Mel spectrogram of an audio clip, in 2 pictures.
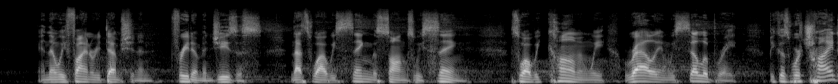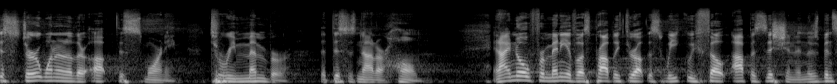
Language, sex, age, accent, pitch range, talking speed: English, male, 30-49, American, 125-160 Hz, 225 wpm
